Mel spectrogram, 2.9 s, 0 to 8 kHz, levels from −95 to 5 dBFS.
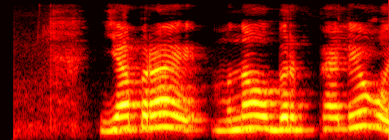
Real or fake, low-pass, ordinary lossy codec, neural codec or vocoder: real; 7.2 kHz; none; none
